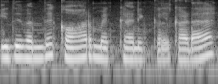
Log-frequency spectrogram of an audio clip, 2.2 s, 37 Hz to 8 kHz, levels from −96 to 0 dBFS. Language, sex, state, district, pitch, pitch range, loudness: Tamil, female, Tamil Nadu, Kanyakumari, 195 Hz, 180-205 Hz, -16 LUFS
